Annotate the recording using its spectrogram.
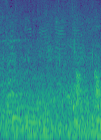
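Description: A dog barking, two short barks near the end, over the chatter of a crowd.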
